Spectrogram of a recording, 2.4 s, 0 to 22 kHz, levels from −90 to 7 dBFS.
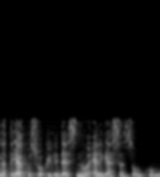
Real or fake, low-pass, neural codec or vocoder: fake; 7.2 kHz; codec, 16 kHz, 0.4 kbps, LongCat-Audio-Codec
